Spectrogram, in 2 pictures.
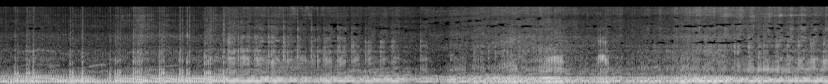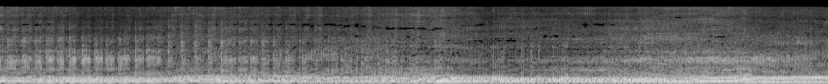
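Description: A dirt bike engine revs loudly, rising and falling in pitch.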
